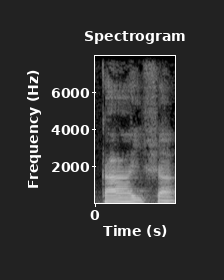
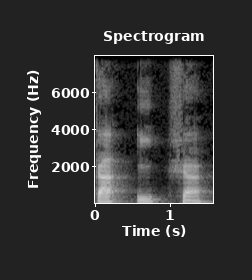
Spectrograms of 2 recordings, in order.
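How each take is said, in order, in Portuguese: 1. O i desliza para a mesma sílaba que o a. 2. O i é pronunciado como uma sílaba própria. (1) "você fala caixa, naturalmente" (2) "você não fala caixa"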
